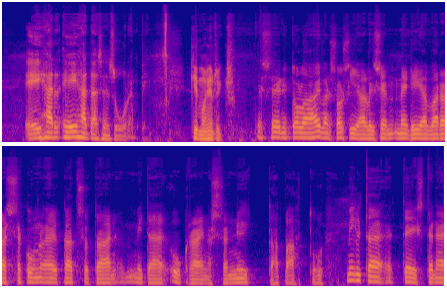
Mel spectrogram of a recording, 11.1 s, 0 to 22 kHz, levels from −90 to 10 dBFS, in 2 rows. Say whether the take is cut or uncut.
uncut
